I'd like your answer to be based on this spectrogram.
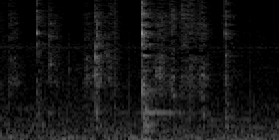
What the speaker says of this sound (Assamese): মই গোটেইখিনি লৰাই দিছোঁ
